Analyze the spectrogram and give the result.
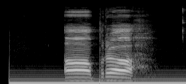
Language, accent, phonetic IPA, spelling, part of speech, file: Persian, Iran, [ʔɒːb.ɹɒ́ːʰ], آب‌راه, noun, Fa-آبراه.ogg
- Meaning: canal (waterway used for transportation of vessels)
